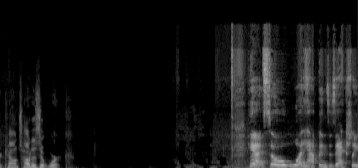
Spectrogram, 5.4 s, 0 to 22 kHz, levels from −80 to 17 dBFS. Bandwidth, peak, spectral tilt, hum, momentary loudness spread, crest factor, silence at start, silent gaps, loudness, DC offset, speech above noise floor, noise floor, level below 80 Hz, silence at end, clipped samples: 19.5 kHz; -2 dBFS; -2 dB/octave; none; 17 LU; 22 dB; 0 s; none; -21 LUFS; under 0.1%; 57 dB; -80 dBFS; -64 dBFS; 0 s; under 0.1%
